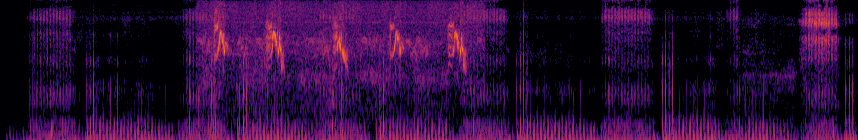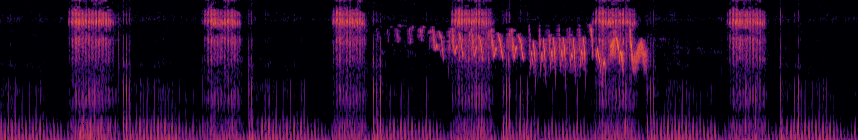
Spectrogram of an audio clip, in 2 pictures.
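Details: A Sphynx cat purrs while basking in the warm sun on a hot summer day; a low, rumbling purr pulses in steady breaths about every one to two seconds, with brief high bird trills in the background.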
